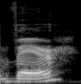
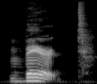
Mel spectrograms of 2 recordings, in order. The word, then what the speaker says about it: vert: the pronunciation between them for example ver vert i don't hear the t over here but i do over here blah blah no pronunciation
